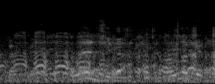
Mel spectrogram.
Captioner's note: laughter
